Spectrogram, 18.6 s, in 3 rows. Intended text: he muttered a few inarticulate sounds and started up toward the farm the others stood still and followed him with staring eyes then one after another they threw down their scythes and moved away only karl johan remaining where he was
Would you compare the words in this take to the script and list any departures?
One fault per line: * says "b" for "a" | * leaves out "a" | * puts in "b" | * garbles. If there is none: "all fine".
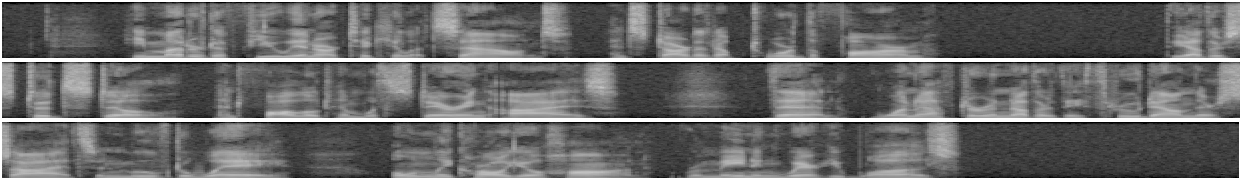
all fine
